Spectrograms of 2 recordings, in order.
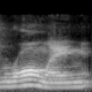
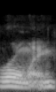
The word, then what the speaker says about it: Rolling: They pronounced it as Rawling instead of rolling.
